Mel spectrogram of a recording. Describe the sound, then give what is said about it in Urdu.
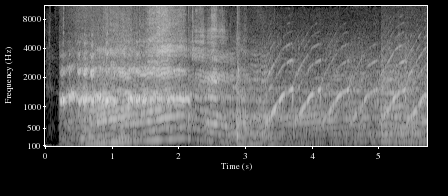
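Cars and jeeps race in a 400-metre drag race in Peshawar. A loud, sustained high-pitched screech gives way to a rapid series of rising engine revs over a constant roar. “Khyber Pakhtunkhwa کے صوبائی دارالحکومت پشاور میں 400 metre drag race منعقد کی گئی، جس میں 70 سے زائد گاڑیوں اور جیپس نے ملک بھر سے شرکت کی”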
